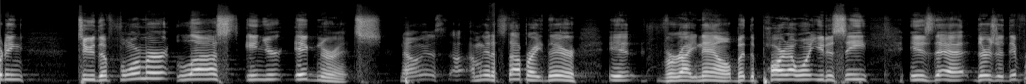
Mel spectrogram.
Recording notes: Preached at Gospel Lighthouse in Bossier City, La.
